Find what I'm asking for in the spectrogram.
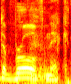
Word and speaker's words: Dubrovnik: In Dubrovnik.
